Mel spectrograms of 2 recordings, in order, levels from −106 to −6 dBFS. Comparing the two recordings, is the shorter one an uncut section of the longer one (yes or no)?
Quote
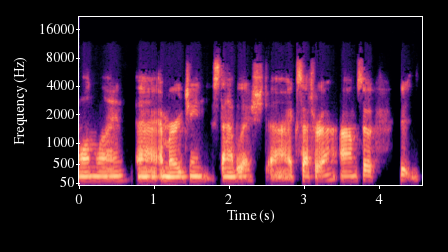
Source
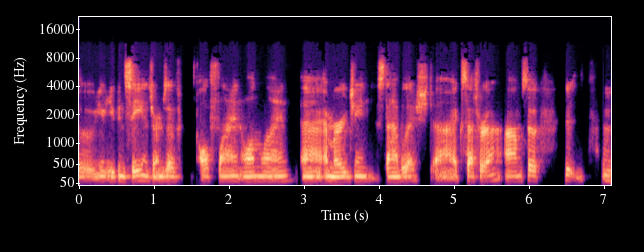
yes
